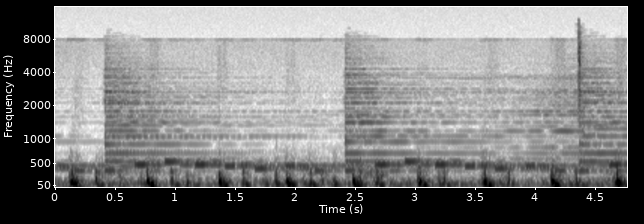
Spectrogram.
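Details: Dog heart murmur, faint but audible: quiet, regular low heartbeats at about 110 a minute with a murmur between beats, under a steady hum.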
